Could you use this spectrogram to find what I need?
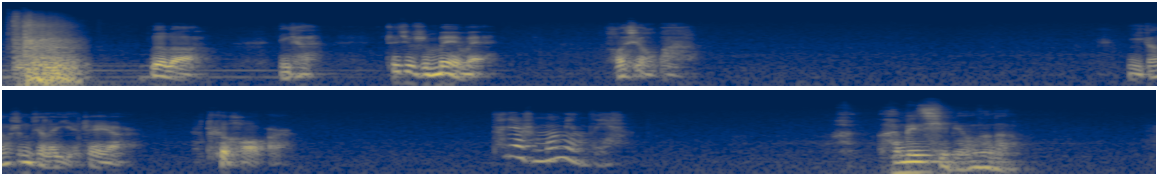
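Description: A man speaks gently and warmly, close by.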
